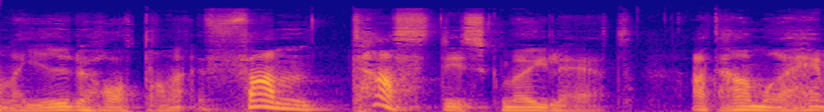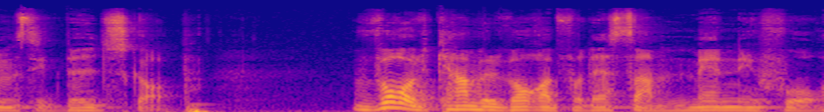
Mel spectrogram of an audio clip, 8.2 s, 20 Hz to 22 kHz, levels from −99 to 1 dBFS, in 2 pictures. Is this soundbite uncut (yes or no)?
no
